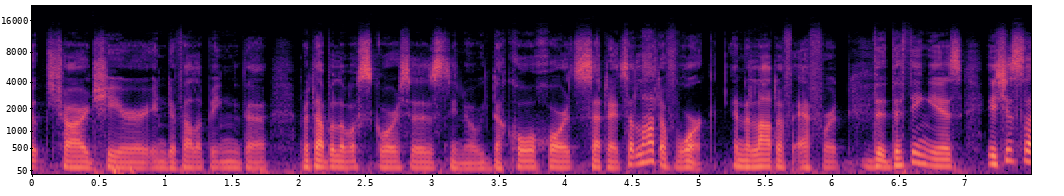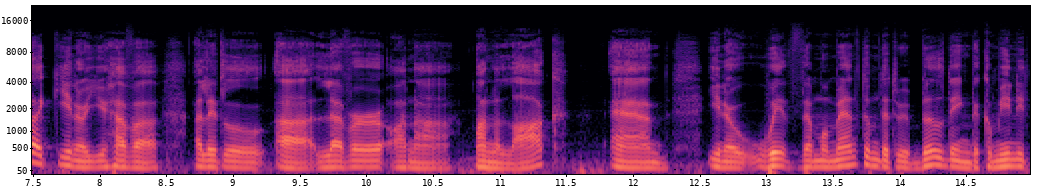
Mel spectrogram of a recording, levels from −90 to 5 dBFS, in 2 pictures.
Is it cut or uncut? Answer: cut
